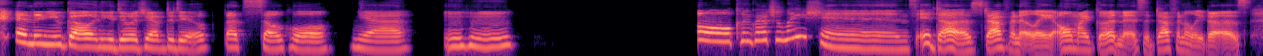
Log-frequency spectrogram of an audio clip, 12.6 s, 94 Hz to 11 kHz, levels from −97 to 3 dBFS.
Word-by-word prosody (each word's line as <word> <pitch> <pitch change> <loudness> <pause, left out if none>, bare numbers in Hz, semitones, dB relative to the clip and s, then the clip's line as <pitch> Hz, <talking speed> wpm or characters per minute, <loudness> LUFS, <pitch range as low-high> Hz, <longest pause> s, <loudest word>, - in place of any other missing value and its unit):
and 300 -4 +6
then 275 -1 +4
you 260 0 -1
go 220 -4 +6
and 205 -1 0
you 200 -1 -2
do 195 0 0
what 195 +1 -2
you 200 - +3
have 185 -1 -2
to 195 - -4
do. 185 0 -4 0.2
That's 200 0 -3
so 175 -3 -2
cool, 170 -2 -2 0.2
yeah. 170 -3 -3 0.4
Mhm. 220 +2 -5 1.8
Oh, 340 -3 +6
congratulations. 240 - -3
It 290 -1 0
does, 160 -4 +3
definitely. 115 - +2
Oh, 180 +1 +3
my 170 -2 0
goodness. 175 +2 0
Definitely 170 -8 -2
does. - - 0
195 Hz, 130 wpm, -23 LUFS, 175-250 Hz, 1.8 s, and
